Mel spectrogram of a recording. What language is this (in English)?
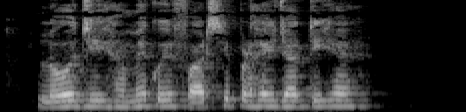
Urdu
